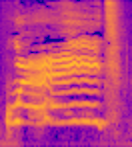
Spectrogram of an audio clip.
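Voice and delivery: high, long drawn-out call; yelling rabbits. Acted. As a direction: yell after someone in a little high voice. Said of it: "yelled some rabbits".

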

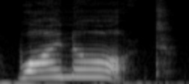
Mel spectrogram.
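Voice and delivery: very high, loud question; little boy objecting loudly; indignant protest. A narrator's reading. Tom protests mother's refusal.

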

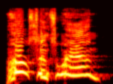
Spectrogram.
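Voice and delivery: very high, loud mock surprise. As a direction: squeak it out like a shocked churchgoer. Churchgoer acts surprised.

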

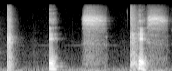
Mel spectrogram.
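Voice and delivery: K, I, S, then kiss said whole; sounding out. Shown as a demonstration. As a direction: sound out each letter then blend into kiss. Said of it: "blended in words for you".

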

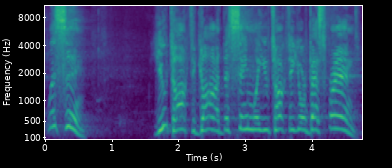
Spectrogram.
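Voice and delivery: normal talking voice

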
